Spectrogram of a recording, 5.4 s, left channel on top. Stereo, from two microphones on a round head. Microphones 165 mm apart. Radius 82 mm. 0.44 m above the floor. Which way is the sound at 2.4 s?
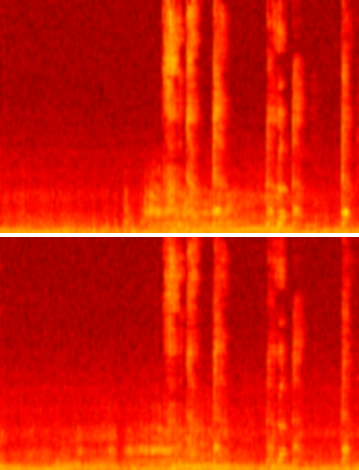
45° left (ahead or behind).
